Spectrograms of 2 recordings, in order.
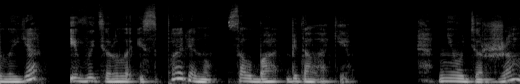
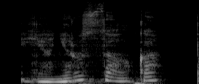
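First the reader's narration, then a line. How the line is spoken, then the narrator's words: Whisper. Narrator (Russian): прошептала я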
